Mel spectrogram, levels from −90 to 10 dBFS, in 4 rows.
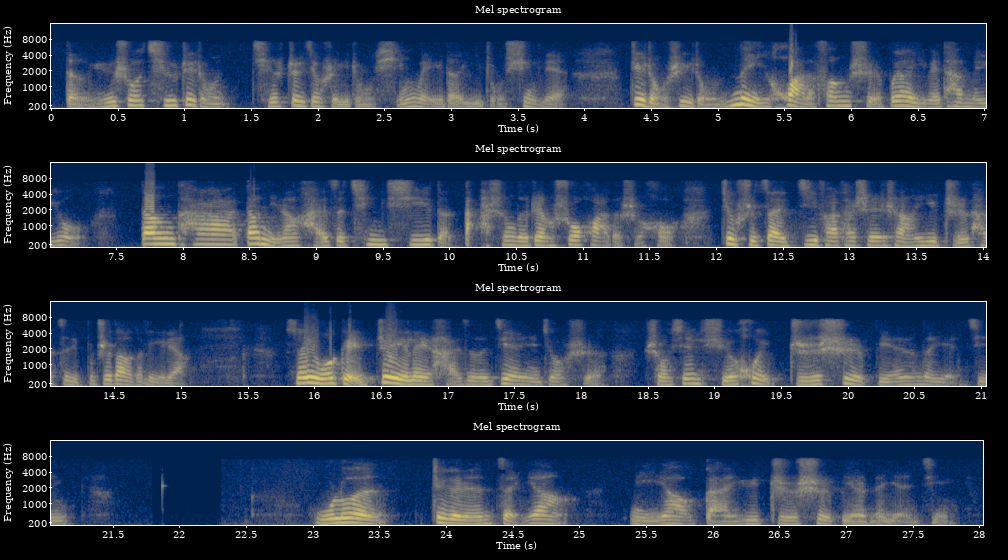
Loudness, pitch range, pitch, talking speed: -18 LUFS, 155-200 Hz, 175 Hz, 255 characters per minute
